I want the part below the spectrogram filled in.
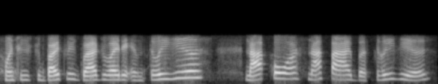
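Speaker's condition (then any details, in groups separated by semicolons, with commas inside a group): Hearing loss with speech impediment; congenital hearing loss, hearing aids since 15 months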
